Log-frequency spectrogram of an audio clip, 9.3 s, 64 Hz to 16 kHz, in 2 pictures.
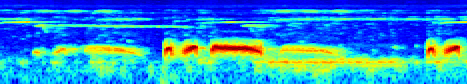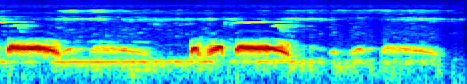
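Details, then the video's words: Spotted Dove (tekukur) cooing during a dove-trapping session with a decoy in an oil palm plantation; three low cooing phrases about every 2.5 seconds, each two short notes then a long sustained coo, with faint high whistles of other birds. "DAPET TARGET TEKUKUR TERBAIK, SUARA KOMPLIT"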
